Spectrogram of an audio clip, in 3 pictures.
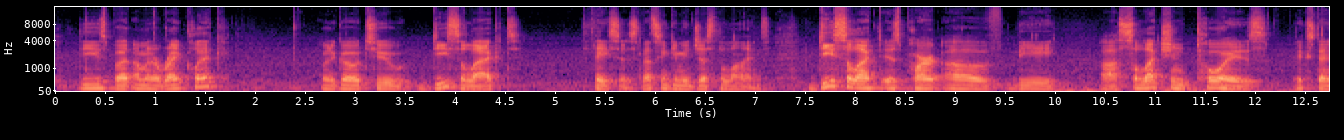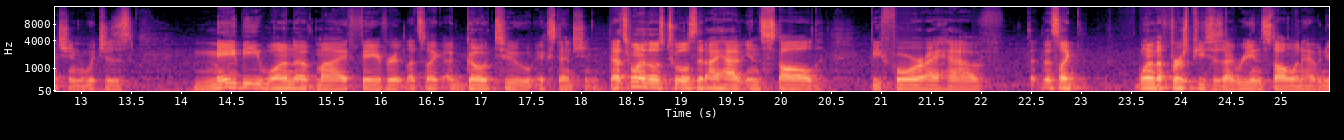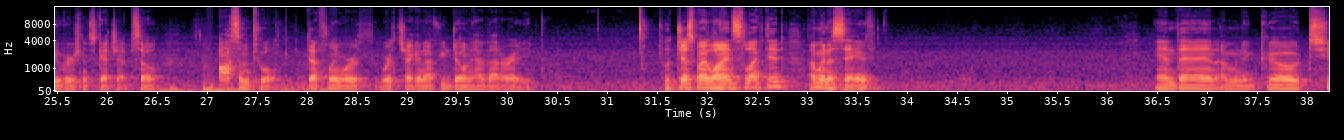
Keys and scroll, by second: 33.7 ctrl+s.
